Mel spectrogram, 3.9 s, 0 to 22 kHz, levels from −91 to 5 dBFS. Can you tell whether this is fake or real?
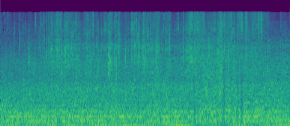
real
